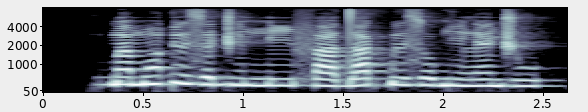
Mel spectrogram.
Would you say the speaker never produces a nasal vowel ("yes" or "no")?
no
